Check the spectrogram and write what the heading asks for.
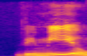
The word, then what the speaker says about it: Vimeo: Vimeo, which is literally the word of video with me. So, Vimeo nga, tama nga ako.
